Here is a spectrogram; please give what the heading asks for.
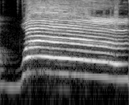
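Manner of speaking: loud, long-held whoa; big cartoon holler; startled yell. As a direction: shout it as if yanked off your feet. Hero yanked through the air.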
